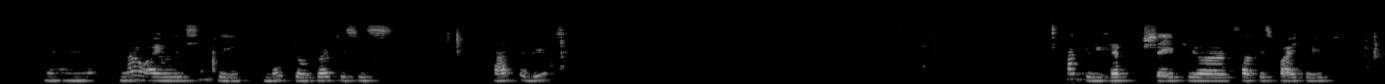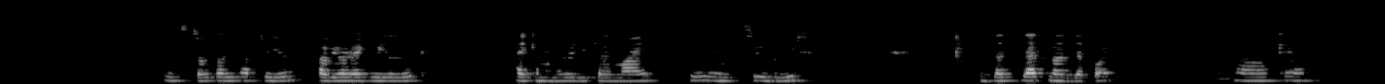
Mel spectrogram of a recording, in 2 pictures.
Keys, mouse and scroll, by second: 5.5 b, 9.2 b, 9.6-10.6 drag, 13.7 b, 17.3 b, 19.2-20.9 drag, 20.9 middle click, 22.5 click, 23.3 b, 23.7 click, 25.2 click, 26.8 b.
